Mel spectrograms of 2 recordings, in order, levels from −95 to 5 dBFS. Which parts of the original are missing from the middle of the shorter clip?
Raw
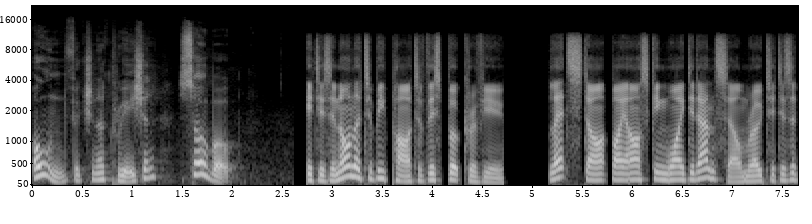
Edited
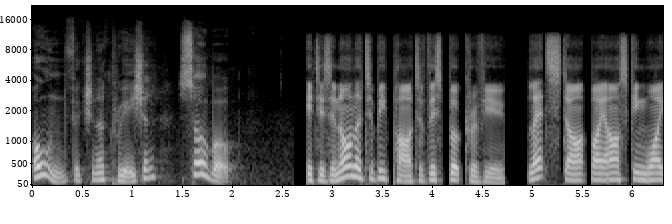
4.8 s to 5.0 s

